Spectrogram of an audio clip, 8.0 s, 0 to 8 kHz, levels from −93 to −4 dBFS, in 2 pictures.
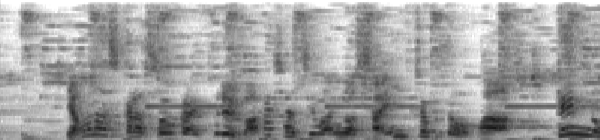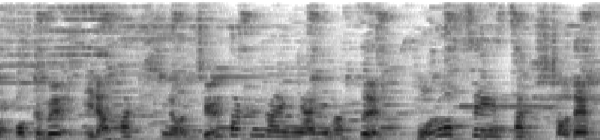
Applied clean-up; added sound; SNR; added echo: classical method WPE with log-MMSE.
